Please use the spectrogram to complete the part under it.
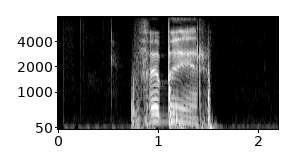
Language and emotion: Russian, neutral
